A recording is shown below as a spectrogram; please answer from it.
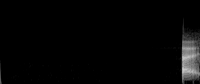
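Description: Near silence, with no engine or cabin noise heard, then a spoken word near the end.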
